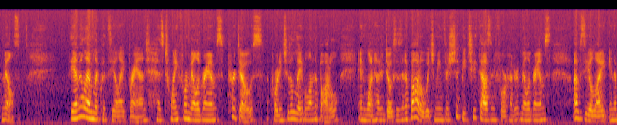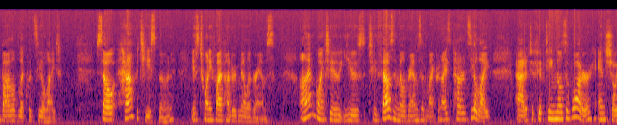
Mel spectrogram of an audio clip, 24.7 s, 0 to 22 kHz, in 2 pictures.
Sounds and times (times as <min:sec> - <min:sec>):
Speech: 0:00.0 - 0:00.4, 0:01.4 - 0:13.6, 0:14.3 - 0:24.6.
